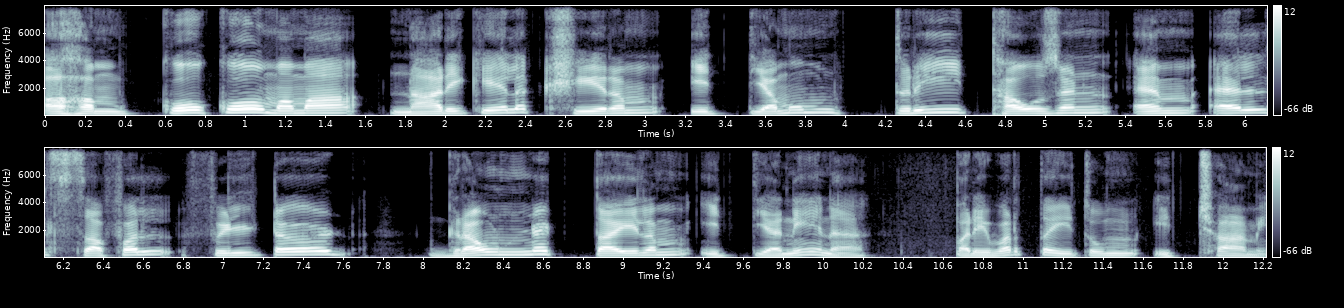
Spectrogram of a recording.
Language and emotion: Sanskrit, neutral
